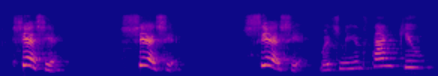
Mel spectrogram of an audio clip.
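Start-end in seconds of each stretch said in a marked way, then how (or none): 0.1-4.0 xie repeated, pitch drops, falling fourth tone. A teacher demonstrating the Chinese word for thank you: falling fourth tone. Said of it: "Falling tone".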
